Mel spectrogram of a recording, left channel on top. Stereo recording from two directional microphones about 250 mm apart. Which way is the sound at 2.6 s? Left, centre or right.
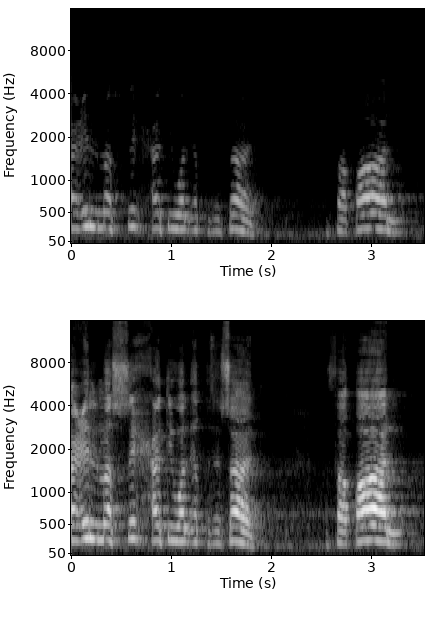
Centre.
